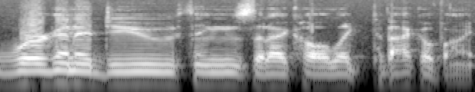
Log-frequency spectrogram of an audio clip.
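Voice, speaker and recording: At a moderate pace, a man is speaking. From Canada. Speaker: YouTube pipe tobacco reviewer. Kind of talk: casual vlog monologue. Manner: rambling, filler-heavy.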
